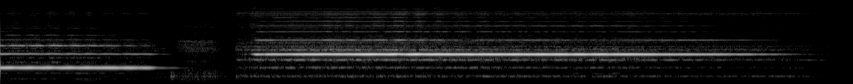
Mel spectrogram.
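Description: Solo concert flute holding a long note, a short breath about 2 s in, then a long sustained final note that fades away to silence near the end.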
